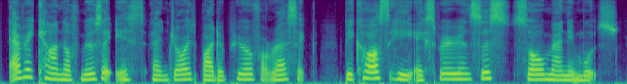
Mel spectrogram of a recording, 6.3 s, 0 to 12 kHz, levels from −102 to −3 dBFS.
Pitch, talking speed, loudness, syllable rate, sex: 210 Hz, 155 wpm, -20 LUFS, 5.1 syllables/s, female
